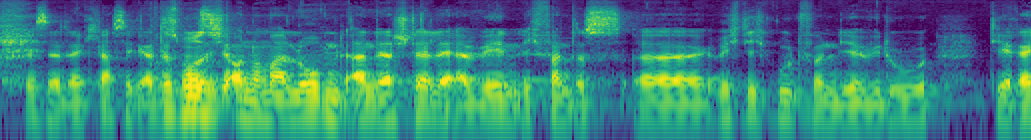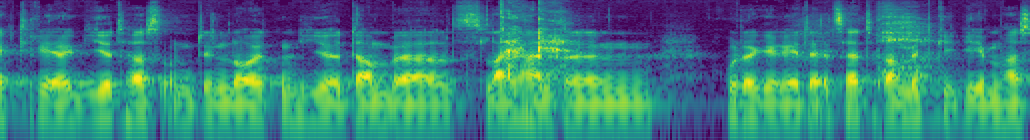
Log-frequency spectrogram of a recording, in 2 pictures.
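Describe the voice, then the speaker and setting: Speaking at a fairly quick pace, a man with a very deep, low voice keeps a monotone, flat intonation. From Allgäu, southern Germany. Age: 20s. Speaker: boatbuilder apprentice, CrossFit member. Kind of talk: casual interview chat.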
